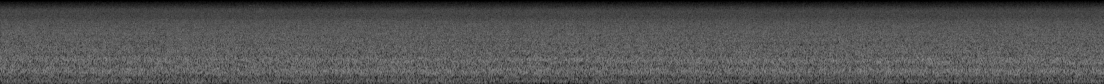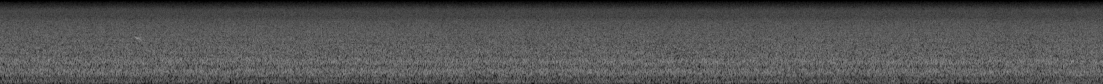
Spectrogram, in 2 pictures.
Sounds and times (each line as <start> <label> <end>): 0.0 waterfall 22.0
